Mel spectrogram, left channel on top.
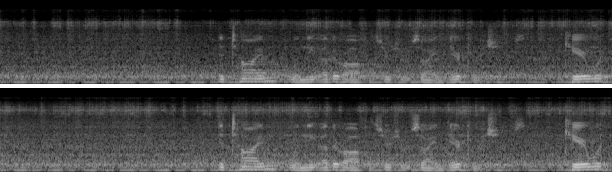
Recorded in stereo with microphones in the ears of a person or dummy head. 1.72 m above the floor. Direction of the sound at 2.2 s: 20° right (ahead or behind).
